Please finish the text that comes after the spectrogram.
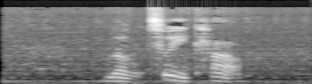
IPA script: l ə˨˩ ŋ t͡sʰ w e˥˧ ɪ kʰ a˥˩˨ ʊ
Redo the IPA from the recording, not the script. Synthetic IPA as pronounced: l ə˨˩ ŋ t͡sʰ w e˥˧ ɪ kʰ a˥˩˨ ʊ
